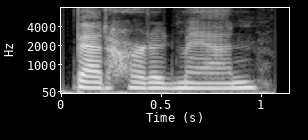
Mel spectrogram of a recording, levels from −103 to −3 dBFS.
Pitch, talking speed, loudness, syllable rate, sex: 185 Hz, 155 wpm, -18 LUFS, 4.0 syllables/s, female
